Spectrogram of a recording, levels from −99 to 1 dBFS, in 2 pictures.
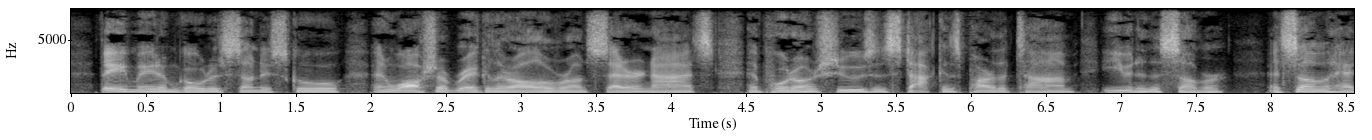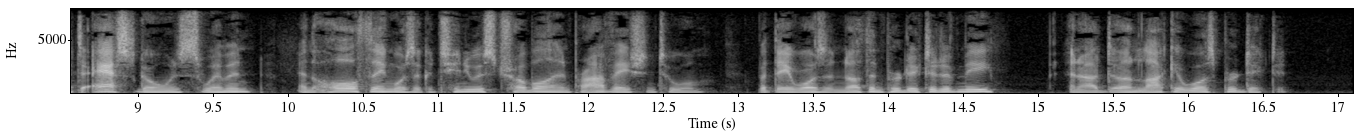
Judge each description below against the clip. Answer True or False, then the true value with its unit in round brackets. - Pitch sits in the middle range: True (145 Hz)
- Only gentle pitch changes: True (2.3 semitones)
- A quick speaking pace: True (235 wpm)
